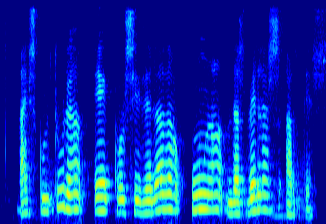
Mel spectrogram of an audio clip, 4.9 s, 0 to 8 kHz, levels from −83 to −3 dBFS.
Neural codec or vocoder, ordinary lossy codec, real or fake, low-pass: none; Opus, 16 kbps; real; 7.2 kHz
